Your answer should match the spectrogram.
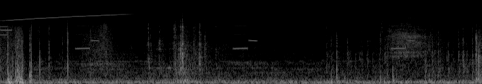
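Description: A door grinds and clunks open in the horror game Outlast, with a few thuds and scraping sounds over a low, rumbling ambient drone. No one speaks.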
